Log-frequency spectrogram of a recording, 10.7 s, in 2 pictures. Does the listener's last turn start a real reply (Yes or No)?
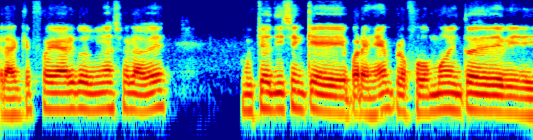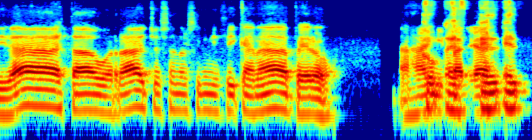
Yes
